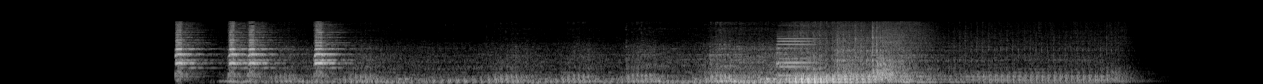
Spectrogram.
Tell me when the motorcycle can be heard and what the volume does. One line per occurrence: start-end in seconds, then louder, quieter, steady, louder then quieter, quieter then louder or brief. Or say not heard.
2.1-11.3 louder then quieter.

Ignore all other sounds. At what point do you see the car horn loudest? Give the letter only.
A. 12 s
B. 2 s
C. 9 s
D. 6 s
B.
